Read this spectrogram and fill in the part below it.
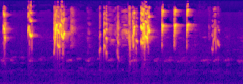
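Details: Pet lovebirds chirping with harsh buzzy calls mixed with faint twittering, building to a dense burst, then three evenly spaced sharp chirps and a soft closing note.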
